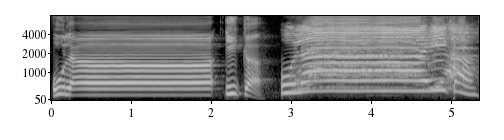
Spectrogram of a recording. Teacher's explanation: حمزہ کی ادائیگی کلیئر کرنی ہے, عین نہ ہو جائے, یہ آپ نے خیال رکھنا ہے.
